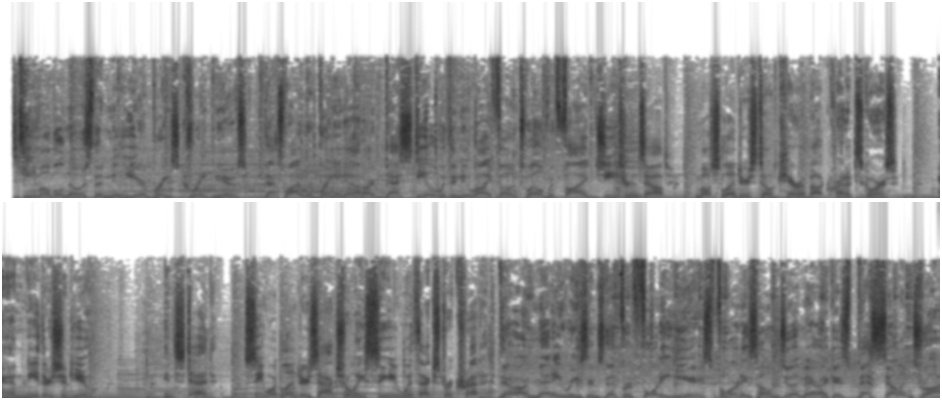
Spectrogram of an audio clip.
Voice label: Commercial Male, Commercial Voiceover, TV and Radio, Auto Dealer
